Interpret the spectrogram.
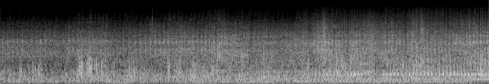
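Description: Enduro motorcycle engines running; about three seconds in, one engine settles into a steady, held drone.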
